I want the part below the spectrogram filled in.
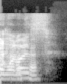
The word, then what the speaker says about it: Wanaka: So you went down for Wanaka. Did I say it right? It's Wanaka, right? – Yes. – Yeah, Wanaka.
